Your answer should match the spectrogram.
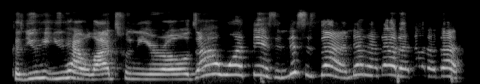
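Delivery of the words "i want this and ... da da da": loud shouting, pitched very high. Mimicking twenty-year-olds who speak their minds on a team: imitating someone shouting. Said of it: "You're just shouting".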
